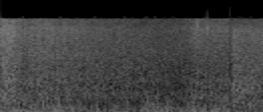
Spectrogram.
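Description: Stormy evening surf on the Black Sea, steady loud crashing waves with heavy wind buffeting the microphone, no voices.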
